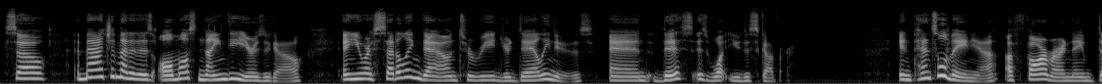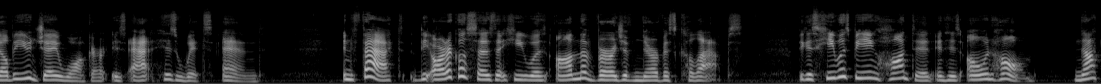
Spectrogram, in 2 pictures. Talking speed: 165 wpm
